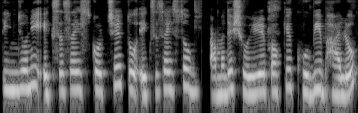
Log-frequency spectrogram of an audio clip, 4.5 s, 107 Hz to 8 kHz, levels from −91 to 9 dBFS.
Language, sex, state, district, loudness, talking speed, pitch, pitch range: Bengali, female, West Bengal, North 24 Parganas, -19 LUFS, 145 wpm, 250 Hz, 235-260 Hz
